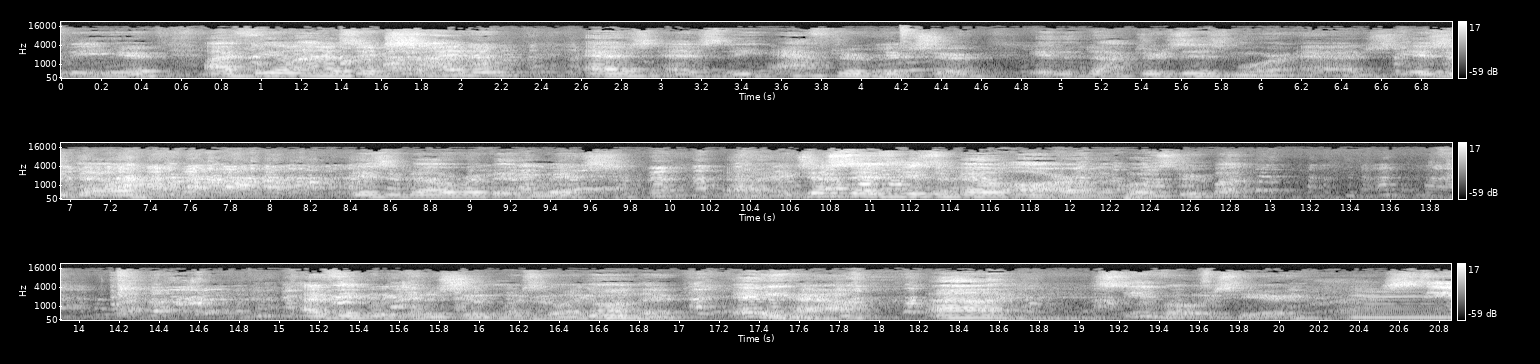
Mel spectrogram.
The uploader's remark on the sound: A gigantic live show at Brooklyn’s Union Hall.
